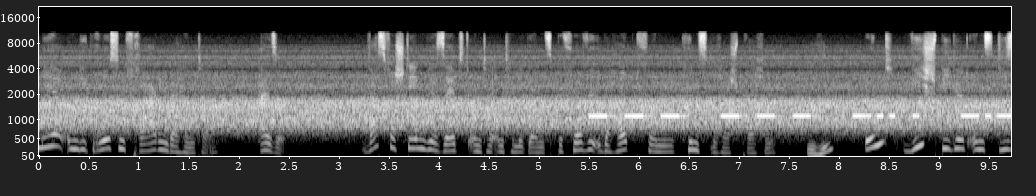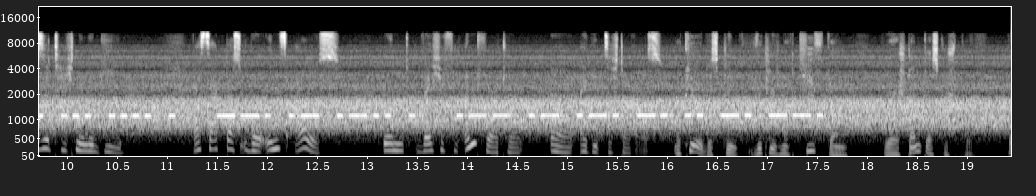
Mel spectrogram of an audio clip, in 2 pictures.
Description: Morse code, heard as a keyed tone, machine-sent, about 20 wpm, 1120 Hz, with radio static, a narrow filter and room echo. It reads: TTT TTT DE KSHE GALE WARNING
